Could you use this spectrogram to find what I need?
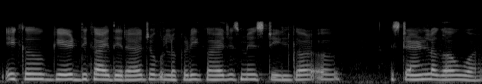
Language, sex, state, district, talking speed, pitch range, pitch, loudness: Hindi, female, Uttar Pradesh, Hamirpur, 235 wpm, 215-230 Hz, 220 Hz, -30 LUFS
